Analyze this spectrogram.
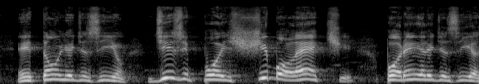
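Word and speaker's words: Chibolete: Então lhe diziam, dize pois Shibolete, porém ele dizia Sibolete, porque eu não podia pronunciar assim bem.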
